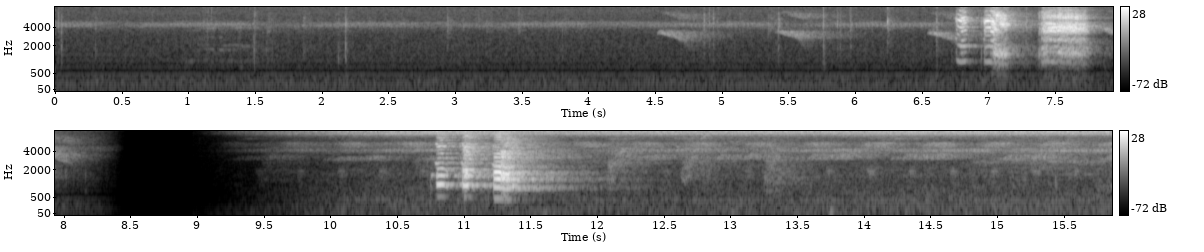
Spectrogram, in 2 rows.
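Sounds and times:
red-throated caracara calling: 0:06.6 - 0:08.2, 0:10.7 - 0:12.4.

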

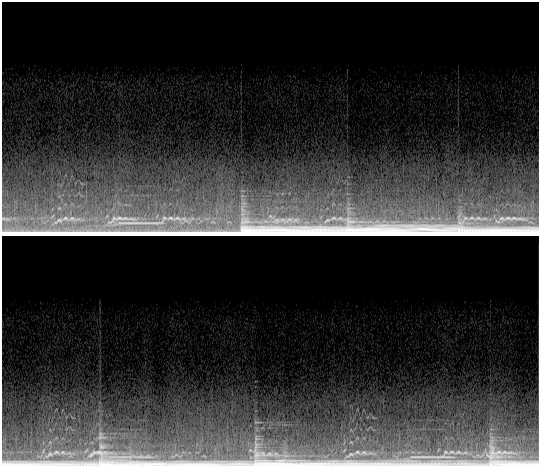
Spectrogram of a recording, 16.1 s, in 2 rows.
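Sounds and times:
loon tremolo: 0:03.6 - 0:16.0.

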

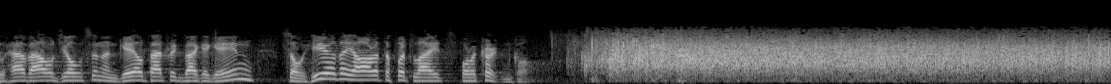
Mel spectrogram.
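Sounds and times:
speech: 0:00.0 - 0:05.9
studio audience applause: 0:05.5 - 0:11.1.

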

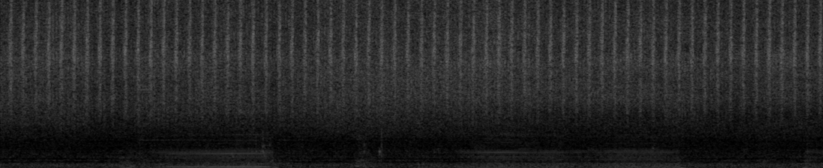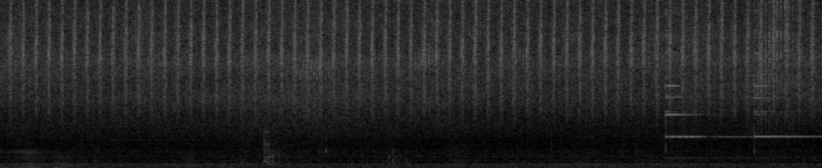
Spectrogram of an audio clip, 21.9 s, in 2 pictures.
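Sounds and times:
crickets chirping on a prairie: 0:00.2 - 0:21.9
cowbells on a prairie: 0:19.8 - 0:21.9.

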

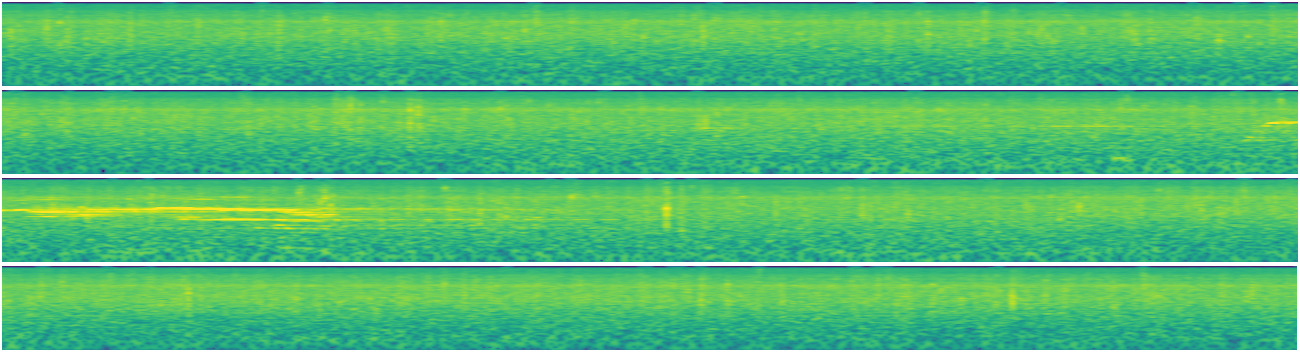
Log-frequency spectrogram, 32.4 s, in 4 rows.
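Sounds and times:
rain shower in the wilderness: 0:00.0 - 0:32.3.

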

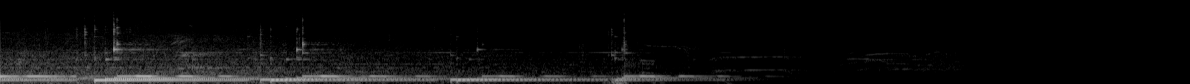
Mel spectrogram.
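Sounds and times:
kalimba: 0:00.0 - 0:07.5.

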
